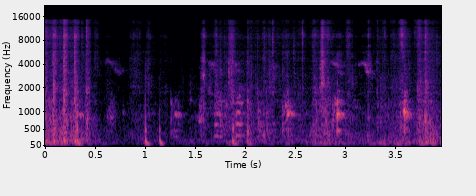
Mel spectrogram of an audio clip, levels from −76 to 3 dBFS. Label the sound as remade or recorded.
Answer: remade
